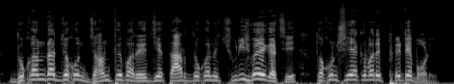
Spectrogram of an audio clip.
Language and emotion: Bengali, angry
